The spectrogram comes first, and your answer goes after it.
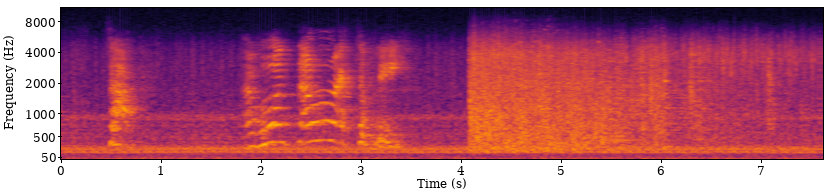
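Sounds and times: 
roaring crackling rush of noise: 0.1s - 7.6s
speech: 3.2s - 3.6s
explosion: 4.1s - 7.6s.

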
